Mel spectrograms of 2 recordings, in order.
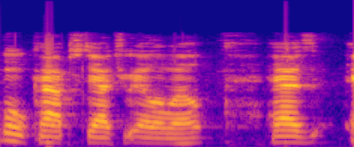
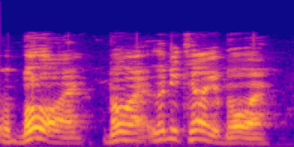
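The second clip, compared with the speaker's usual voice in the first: put-on cartoon rooster voice. Answering a chat request for a Looney Tunes character, Foghorn Leghorn impression. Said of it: "Foghorn Leghorn".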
